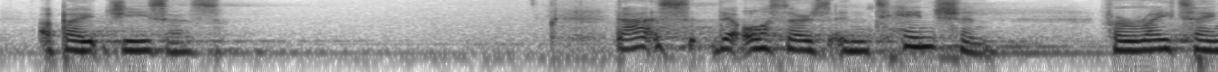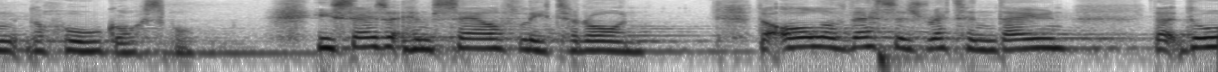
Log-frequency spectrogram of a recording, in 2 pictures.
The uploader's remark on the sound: Live from The Old Kirk. Live stream of our service in the Old Kirk.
